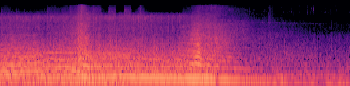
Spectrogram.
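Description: BAC Mono's specially built four-cylinder racing engine running at high revs, its pitch dropping abruptly at each sequential gear change, about one and a half and four seconds in. After the last change the engine note falls lower and quieter as the car slows.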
